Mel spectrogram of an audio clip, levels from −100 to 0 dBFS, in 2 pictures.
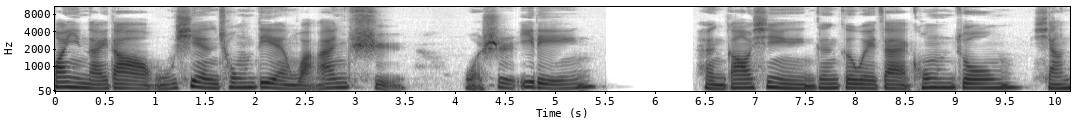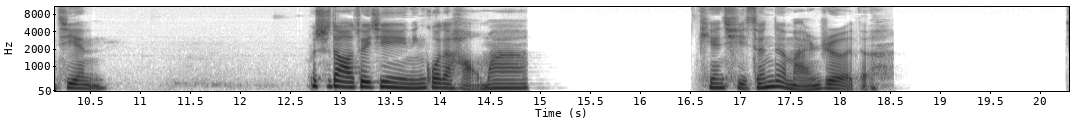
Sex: female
